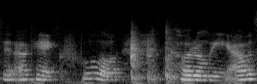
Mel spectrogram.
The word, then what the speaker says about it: Caudalie: That's how you pronounce it. Okay, cool. Caudalie. I would say Caudale. This is a Caudalie.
